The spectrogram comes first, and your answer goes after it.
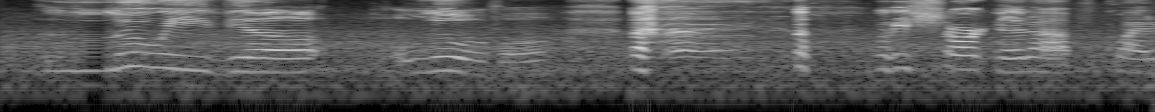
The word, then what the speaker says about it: Louisville: Yeah, Louisville, yeah. We just got to swallow the I and the S and just say it like it's, yeah. Jan spelled it Luville.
